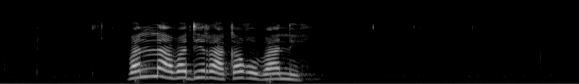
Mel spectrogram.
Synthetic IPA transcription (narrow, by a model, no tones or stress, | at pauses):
ban̩naβadirakʼaɣʊbanɪ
